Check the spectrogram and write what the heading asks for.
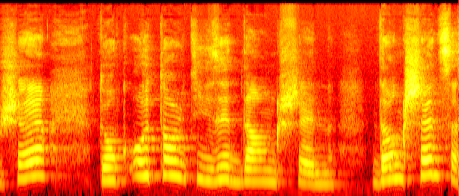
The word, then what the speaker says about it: Dangshen: Dangshen, ça s'écrit D-A-N-G, plus loin S-H-E-N, vous le trouverez sur les mêmes sites dont je vous parle.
